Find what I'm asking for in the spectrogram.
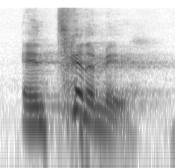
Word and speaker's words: antinomy: It's called antinomy.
